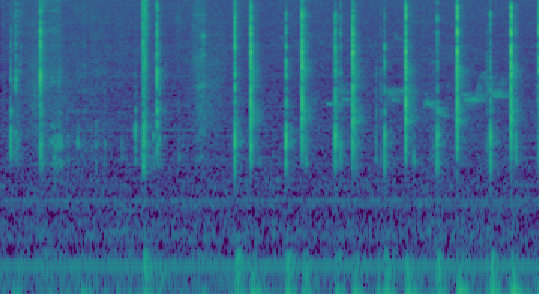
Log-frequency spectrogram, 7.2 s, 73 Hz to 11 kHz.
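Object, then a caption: Plastic game controller. Long pink fingernails tap the shoulder triggers and front of a hollow black plastic Sony PS3 controller held on edge. About nineteen short, dry clicks come at an uneven pace, with brief bright ticks over a steady low hum.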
